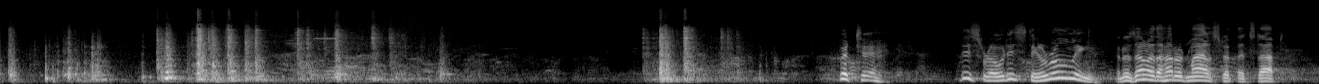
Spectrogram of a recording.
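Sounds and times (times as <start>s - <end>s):
heavy manhole access door hauled open with metallic clanks: 0.0s - 4.6s, 6.4s - 7.6s
speech: 8.4s - 9.0s, 9.6s - 12.9s.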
